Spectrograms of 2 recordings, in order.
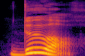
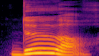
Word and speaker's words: dehors: And this can be challenging because we have the letter H here that is very tempting to pronounce. Especially for English speakers, they always tend to pronounce the letter H in French, but in French it is silent. And this is how you're supposed to pronounce this word. Dehors. Dehors. So the H is silent and the S is silent.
